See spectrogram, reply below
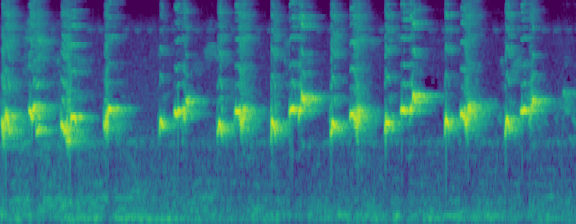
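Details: Sooty-headed bulbul in fluent 'gacor ropel' song with phrases easy to copy: an even series of bright whistled notes repeated steadily, some rising at the end, with little background sound.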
